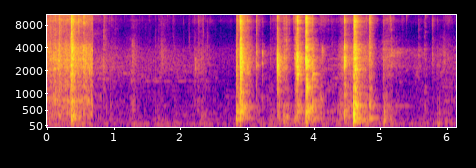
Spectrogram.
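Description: Metal kadai clinking and scraping against a steel bowl as thick chutney is scraped out of it, several sharp knocks between about three and five seconds in. Before that, a short stretch of stirring noise stops abruptly under a second in.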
